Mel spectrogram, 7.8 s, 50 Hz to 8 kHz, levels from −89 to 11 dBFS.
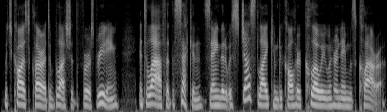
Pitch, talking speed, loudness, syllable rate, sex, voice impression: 175 Hz, 240 wpm, -21 LUFS, 5.0 syllables/s, female, slightly masculine, slightly adult-like, refreshing, sincere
